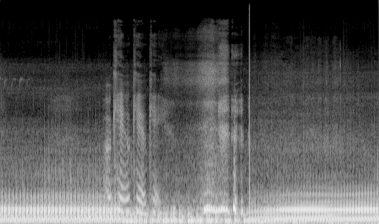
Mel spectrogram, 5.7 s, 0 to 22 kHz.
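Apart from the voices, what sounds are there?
Suzuki M109R motorcycle engine while riding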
